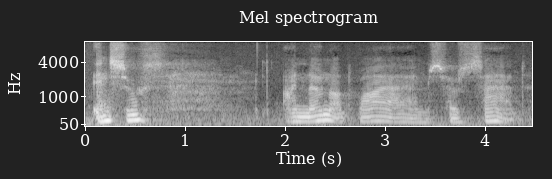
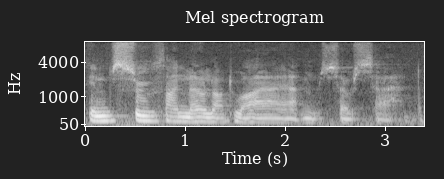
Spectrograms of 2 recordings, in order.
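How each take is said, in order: First: It is spoken thoughtfully, as if explaining himself. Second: It is spoken in a sad tone.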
